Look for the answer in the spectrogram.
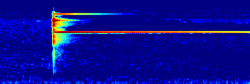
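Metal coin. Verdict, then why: Fake. A fake silver coin centered in a Pocket Pinger is flicked once, giving a sharp, high-pitched metallic ping. A thin, steady tone lingers faintly for about two seconds before fading, identifying the coin as fake.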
